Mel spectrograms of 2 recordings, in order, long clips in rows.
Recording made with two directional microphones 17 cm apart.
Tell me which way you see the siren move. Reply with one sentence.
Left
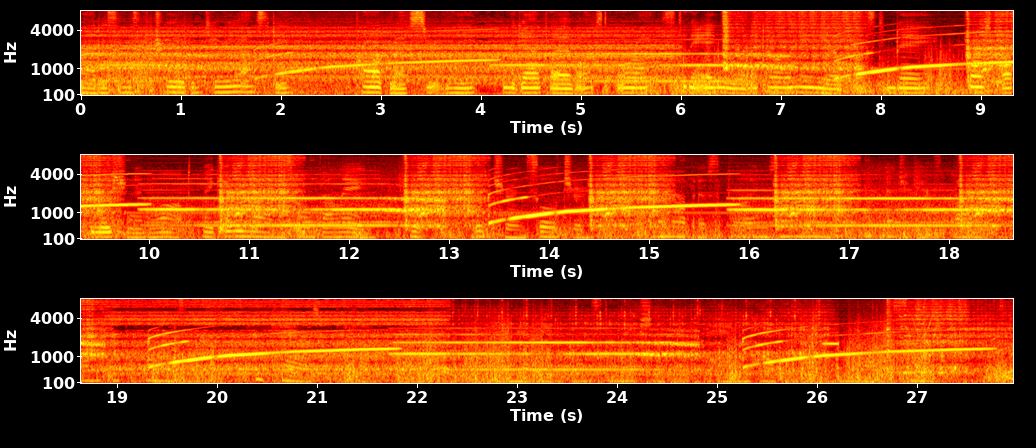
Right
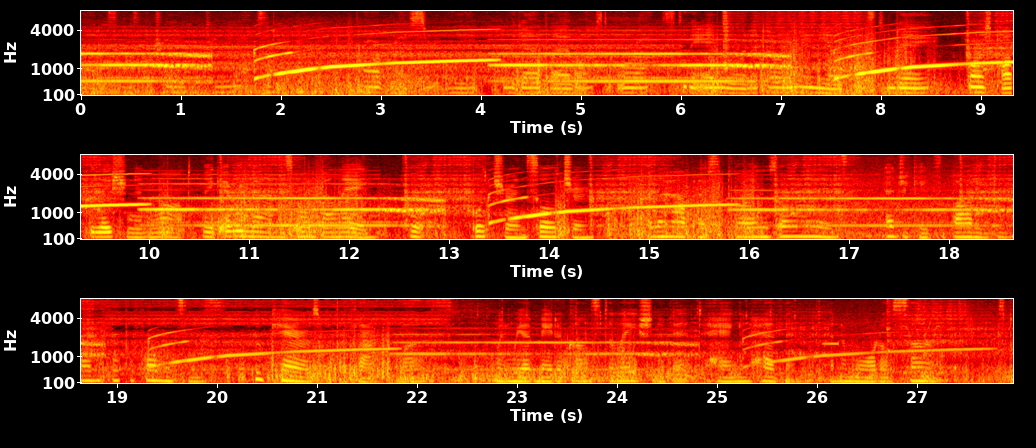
In this clip you hear the siren go from the right side to the left.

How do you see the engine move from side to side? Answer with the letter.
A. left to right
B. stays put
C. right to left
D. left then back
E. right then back
B.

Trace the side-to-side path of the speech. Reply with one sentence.
You can hear the speech move from left to right.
